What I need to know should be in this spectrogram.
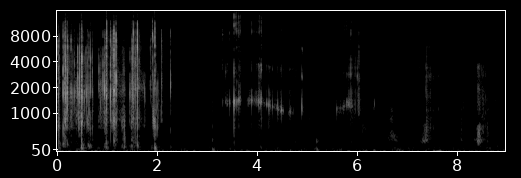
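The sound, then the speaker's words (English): Crunching and chewing of M&M candies in close ASMR style: a dense run of loud, crisp crunches first, then softer chewing bursts separated by short quiet pauses. “Should I leave off with some M&M ASMR? Yeah, go for it. M&M ASMR.”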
